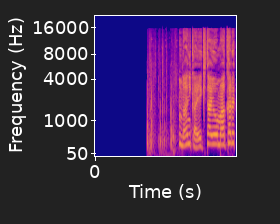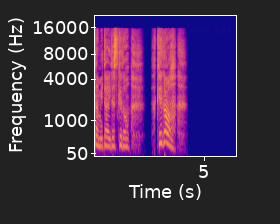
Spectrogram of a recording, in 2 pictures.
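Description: A young man speaks with concern.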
